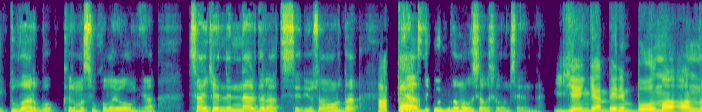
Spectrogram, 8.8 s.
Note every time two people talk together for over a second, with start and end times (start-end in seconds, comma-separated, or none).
none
